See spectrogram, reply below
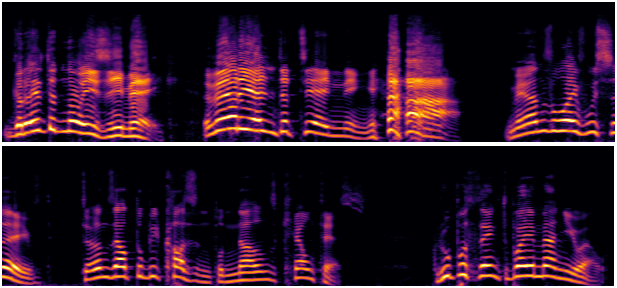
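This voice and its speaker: A boisterous burly warrior recounts his adventures with a thick Russian-style accent. His English is broken and blunt, delivered slowly, with a high, swinging pitch for a male voice. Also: big pitch swings, sharp tone, dry recording, studio quality, exaggerated voice. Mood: gleeful, scornful. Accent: Slavic, Russian-like. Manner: broken English, blunt exclaiming, hearty laughs. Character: boisterous burly Kislevite warrior, blunt, gleeful, diary-writing. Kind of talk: in-character fantasy audiobook diary.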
